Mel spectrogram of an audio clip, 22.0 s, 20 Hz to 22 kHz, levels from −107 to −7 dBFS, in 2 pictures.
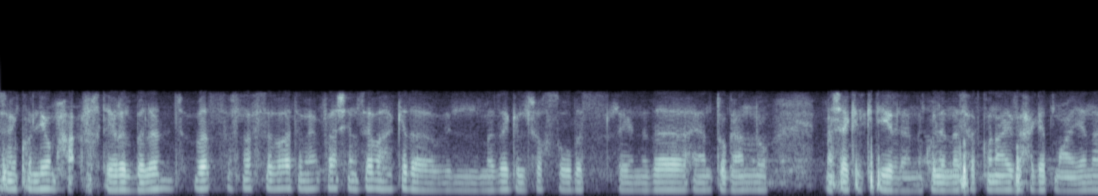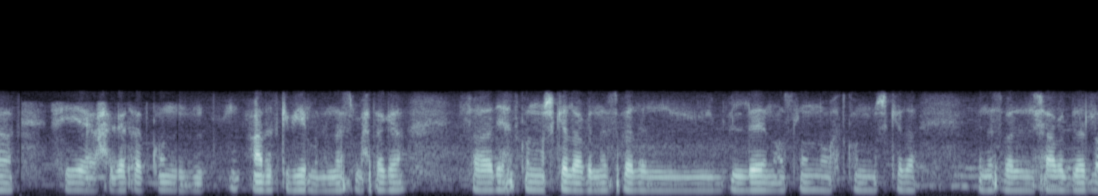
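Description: At 11.17 s, right after "هتكون عايزة حاجة معينة", the speech briefly turns duller and boxier until 12.77 s, most likely because the input switched to a poorer device. A 20 ms gap marks the switch, visible as a short flat line in the waveform. The spectrogram's upper band then ends at 3 kHz, below the 3.8 kHz the telephone line otherwise carries, and a faint new noise floor sits far beneath the speech. Loudness barely changes.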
